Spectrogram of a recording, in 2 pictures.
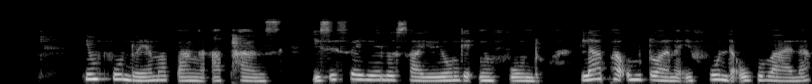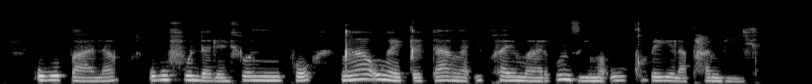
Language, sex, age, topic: North Ndebele, male, 36-49, education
